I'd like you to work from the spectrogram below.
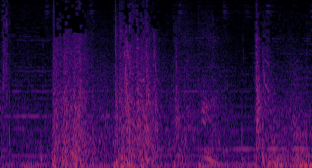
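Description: Gunfire in a video game: a few loud, sharp bursts of shots break out over a constant dense background of game noise.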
